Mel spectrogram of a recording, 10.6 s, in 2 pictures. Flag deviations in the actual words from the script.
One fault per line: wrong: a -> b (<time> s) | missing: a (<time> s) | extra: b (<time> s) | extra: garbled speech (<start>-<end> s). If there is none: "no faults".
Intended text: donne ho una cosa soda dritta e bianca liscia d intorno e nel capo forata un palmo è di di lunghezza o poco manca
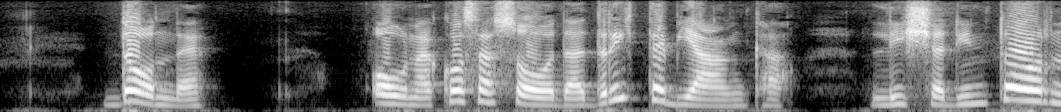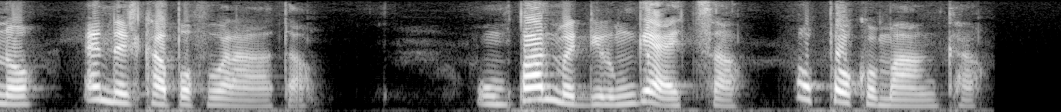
missing: di (8.3 s)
